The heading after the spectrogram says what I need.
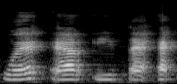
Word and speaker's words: write: lihat tulisan write, menulis W-R-I-T-E, nah W-nya tuh nggak dibaca, write. Kenapa nggak dibaca? Karena ternyata si Walrusnya itu dicuri sama suaranya sama si red robot. Jadi kalau misalkan ada tulisnya write, menulis, nah dibacanya cuma write, bukan write, bukan. Jadi dibacanya itu write, ya si R-nya yang bersuara.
